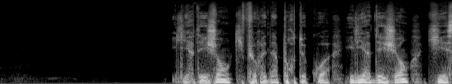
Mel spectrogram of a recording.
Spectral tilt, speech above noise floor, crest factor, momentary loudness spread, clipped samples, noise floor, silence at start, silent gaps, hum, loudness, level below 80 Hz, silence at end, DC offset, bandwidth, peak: -5 dB/octave; 48 dB; 16 dB; 9 LU; under 0.1%; -64 dBFS; 1.75 s; none; none; -17 LUFS; -32 dBFS; 0 s; 0.2%; 19.5 kHz; -2 dBFS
